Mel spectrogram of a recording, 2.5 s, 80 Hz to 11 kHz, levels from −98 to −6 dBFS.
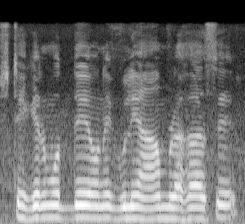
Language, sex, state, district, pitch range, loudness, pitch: Bengali, male, Tripura, West Tripura, 160-175 Hz, -12 LUFS, 170 Hz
